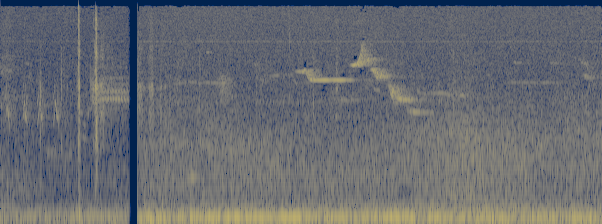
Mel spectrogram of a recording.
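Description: A few bird chirps, short falling whistles, about three to four seconds in, over a steady low hum.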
